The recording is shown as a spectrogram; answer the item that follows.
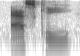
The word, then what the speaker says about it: ASCII: on your keyboard uh ask key is how you pronounce that ASCII that stands for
